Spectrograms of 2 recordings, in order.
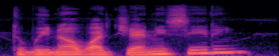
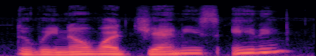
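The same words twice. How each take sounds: The two takes are said the same way.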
